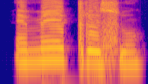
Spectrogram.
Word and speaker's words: Amaterasu: Amaterasu, pronounce it Amaterasu, mean sun goddess.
